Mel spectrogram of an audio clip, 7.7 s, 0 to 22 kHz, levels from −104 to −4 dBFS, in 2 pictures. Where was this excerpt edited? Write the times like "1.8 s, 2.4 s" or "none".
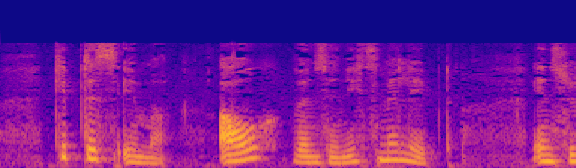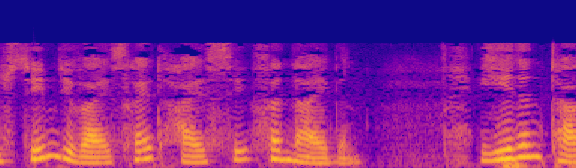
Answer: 3.5 s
